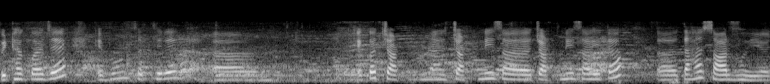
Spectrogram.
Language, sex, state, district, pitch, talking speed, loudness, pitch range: Odia, female, Odisha, Khordha, 230 Hz, 125 wpm, -16 LUFS, 215-270 Hz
